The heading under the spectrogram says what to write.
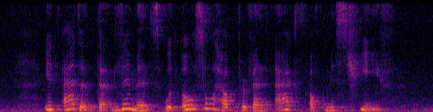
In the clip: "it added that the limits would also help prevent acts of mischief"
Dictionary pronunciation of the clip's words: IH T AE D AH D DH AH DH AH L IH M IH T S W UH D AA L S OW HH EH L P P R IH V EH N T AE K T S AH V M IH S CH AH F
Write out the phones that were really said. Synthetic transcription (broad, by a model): IH T AE D AH D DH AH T L IH M IH T S W UH D AA L S OW HH EH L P P R IH V EH N T AE K T S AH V M IH S CH AH F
